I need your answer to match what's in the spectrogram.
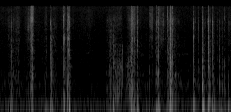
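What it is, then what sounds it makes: Cardboard tissue box. Fingernails tap on the sides and top of a hollow pink cardboard Kleenex cube box with its Kleenex label on top. They make quick, dry, irregular taps, each a soft hollow low thump with a crisp papery click that dies away almost at once. The taps are quiet and close, with short pauses between them.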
